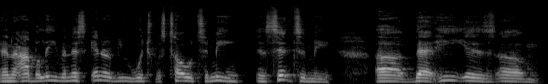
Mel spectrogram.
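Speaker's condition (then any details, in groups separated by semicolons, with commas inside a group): No condition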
